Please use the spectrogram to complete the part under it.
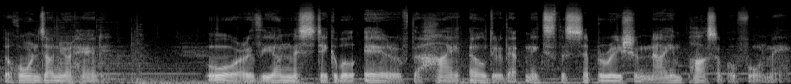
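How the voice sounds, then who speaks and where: An actor playing a composed fantasy general in a game, speaking in measured, formal, eloquent phrases. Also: male voice, very deep voice, steady tone, vocal fry, fairly bright tone, exaggerated voice. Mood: solemn. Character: composed, stately male general of a fantasy realm. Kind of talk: dramatic scripted game dialogue. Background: background music.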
